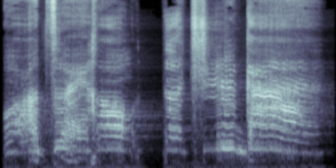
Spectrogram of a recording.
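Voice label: death, Chinese; dota2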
